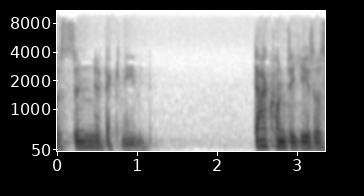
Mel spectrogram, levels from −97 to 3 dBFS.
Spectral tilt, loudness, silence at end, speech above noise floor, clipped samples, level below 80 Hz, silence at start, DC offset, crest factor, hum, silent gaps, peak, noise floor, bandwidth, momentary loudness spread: -7.5 dB/octave; -25 LUFS; 0 s; 43 dB; under 0.1%; -68 dBFS; 0 s; under 0.1%; 20 dB; none; none; -6 dBFS; -67 dBFS; 9.2 kHz; 12 LU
